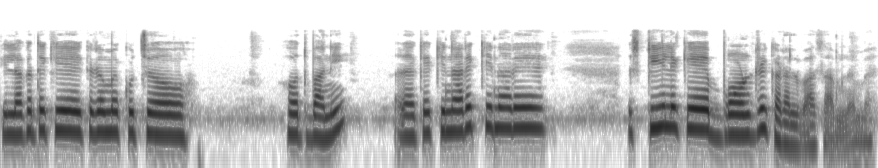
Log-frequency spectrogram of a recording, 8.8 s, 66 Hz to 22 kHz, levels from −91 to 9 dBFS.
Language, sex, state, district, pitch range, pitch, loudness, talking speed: Bhojpuri, female, Uttar Pradesh, Deoria, 215-275 Hz, 240 Hz, -14 LUFS, 125 wpm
